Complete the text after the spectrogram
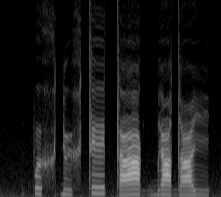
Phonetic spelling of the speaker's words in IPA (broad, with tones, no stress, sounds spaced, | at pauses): p ə˧ x ɗ y˩ x t e˥ t a˩˧˩ ɡ͡b e˧ dˤ i˩˧˩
